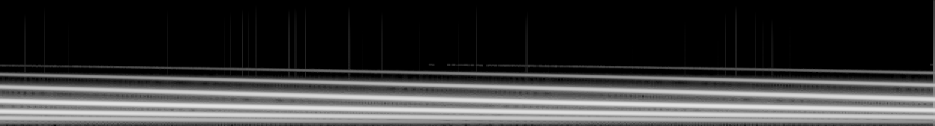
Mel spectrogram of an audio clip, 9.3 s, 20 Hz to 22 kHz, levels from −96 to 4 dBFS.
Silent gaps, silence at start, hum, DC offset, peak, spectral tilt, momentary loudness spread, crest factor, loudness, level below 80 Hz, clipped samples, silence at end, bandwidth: none; 0 s; none; under 0.1%; 0 dBFS; -12.5 dB/octave; 0 LU; 8 dB; -8 LUFS; -86 dBFS; under 0.1%; 0 s; 2.5 kHz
